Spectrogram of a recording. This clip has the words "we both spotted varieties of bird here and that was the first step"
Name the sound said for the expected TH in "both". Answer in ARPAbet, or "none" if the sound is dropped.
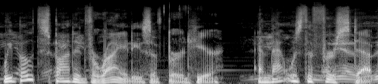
TH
